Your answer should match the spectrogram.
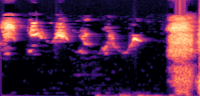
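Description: A man's laughter trailing off into high, squeaky, wheezing giggles: a run of short chirp-like squeaks, each a little lower in pitch than the last.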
